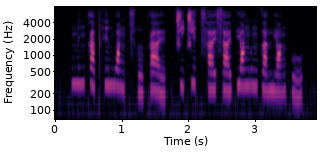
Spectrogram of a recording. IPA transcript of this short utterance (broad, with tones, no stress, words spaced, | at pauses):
mi˥ŋkä˥˩ pʰi˥mwɑ˥˩ŋ t͡sʰɹ̩˨˩ka˥˩ɪ̯ | t͡ɕi˧˥t͡ɕi˥˩ t͡sʰa˧˥ɪ̯ sa˧˥ɪ̯t̪jɑ˥ŋ ɤ˥ŋt̪ä˧˥n̪jɑ˧˥ŋ ku˨˩˦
